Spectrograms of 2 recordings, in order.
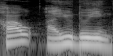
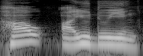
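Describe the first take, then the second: First: Said in the usual way. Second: Slow repeat. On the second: Shown as a demonstration.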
